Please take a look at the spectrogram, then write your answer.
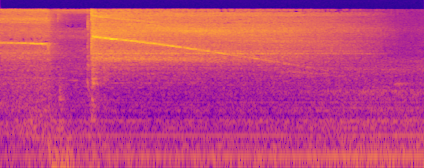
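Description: A Hitachi limited express train departs Shinagawa Station in Tokyo, Japan, heard from inside the train: a steady low mechanical rumble and a thin electric motor whine gliding downward in pitch, after a brief louder burst of noise near the start; no one speaks.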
